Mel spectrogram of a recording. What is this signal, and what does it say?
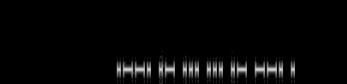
Morse code, heard as a keyed tone, about 37 wpm, 700 Hz. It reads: PASSAGE
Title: Seven Letter Words - 40wpm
